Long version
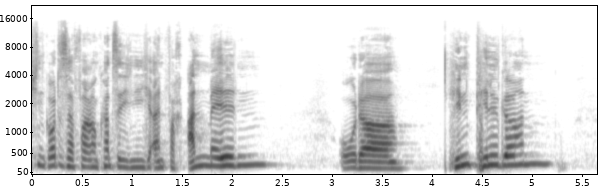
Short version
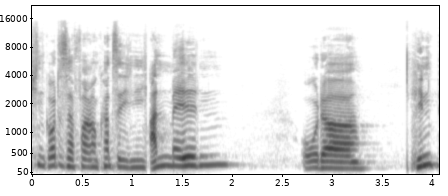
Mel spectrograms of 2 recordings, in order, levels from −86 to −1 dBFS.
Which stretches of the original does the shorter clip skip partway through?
0:01.1-0:01.5

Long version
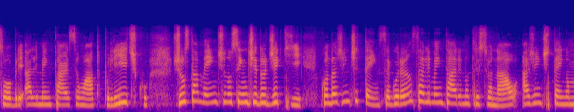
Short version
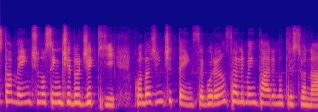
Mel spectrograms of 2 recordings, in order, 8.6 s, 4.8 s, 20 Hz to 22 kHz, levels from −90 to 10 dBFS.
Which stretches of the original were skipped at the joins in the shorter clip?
none

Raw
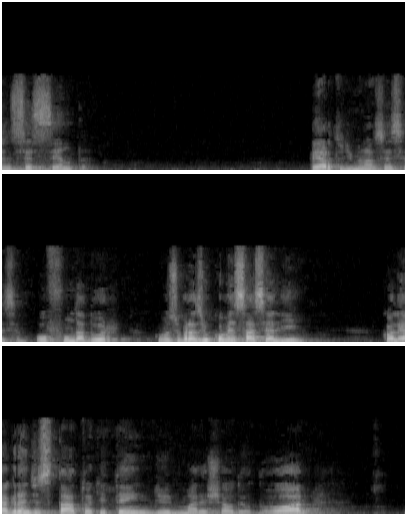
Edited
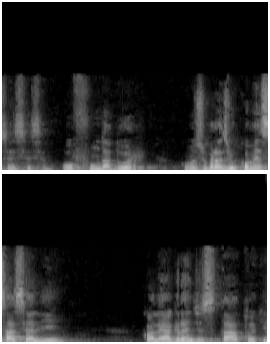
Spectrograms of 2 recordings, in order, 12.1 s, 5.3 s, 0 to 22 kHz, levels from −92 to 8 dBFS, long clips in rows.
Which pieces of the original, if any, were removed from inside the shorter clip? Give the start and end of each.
none

